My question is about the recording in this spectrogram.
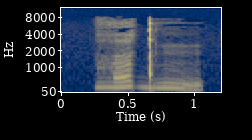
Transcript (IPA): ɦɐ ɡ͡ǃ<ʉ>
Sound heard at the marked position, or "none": ʉ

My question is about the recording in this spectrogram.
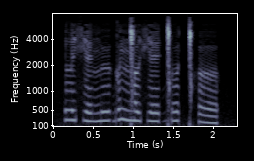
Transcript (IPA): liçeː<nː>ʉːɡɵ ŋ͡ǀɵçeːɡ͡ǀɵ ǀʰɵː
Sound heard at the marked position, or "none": ŋ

